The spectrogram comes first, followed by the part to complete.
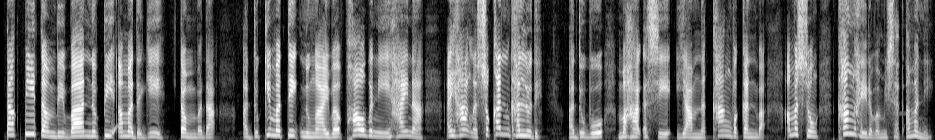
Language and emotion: Manipuri, surprised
